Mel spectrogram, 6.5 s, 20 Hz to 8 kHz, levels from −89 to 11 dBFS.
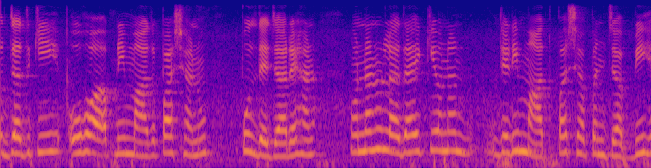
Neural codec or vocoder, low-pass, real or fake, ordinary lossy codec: none; 7.2 kHz; real; none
